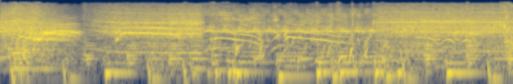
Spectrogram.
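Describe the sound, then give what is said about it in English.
A hair dryer switched on high to warm up water roars loudly, a steady whirring rush with swooping whistle-like tones sliding up and down over a bouncy musical backing. “I have just what you need. My Jetima dryer. This will warm up your water in a jiffy.”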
